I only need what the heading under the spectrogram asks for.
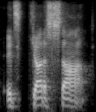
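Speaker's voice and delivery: normal talking voice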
